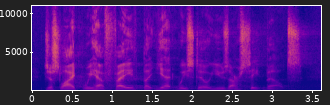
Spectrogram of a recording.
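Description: With a quiet background, a man uses a bright, sharp tone at a moderate pace with ordinary pitch variation. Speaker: church pastor. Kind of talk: prepared statement to congregation. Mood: earnest, firm. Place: church. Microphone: headset.

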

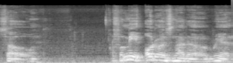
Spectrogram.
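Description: Audible room echo and noticeable background noise surround a man speaking at a medium pitch. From Sweden. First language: Swedish. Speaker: heavyweight boxer. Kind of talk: casual commentary. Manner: halting.

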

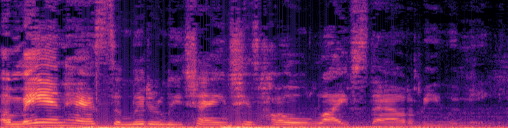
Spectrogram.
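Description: Clear background noise and audible room echo surround a woman with a fairly low pitch, who talks at a fairly quick pace with lively intonation.

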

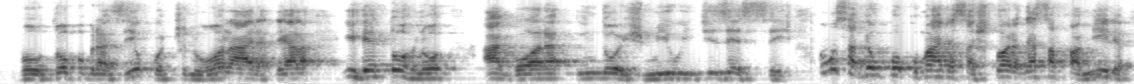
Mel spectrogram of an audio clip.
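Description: Hardly any pauses break the moderate pace and ordinary pitch variation, with audible room echo over a quiet background. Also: man, fairly high pitch for a man. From Brazil. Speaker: YouTube channel host interviewing immigrants. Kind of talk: interview. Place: home room. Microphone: webcam.

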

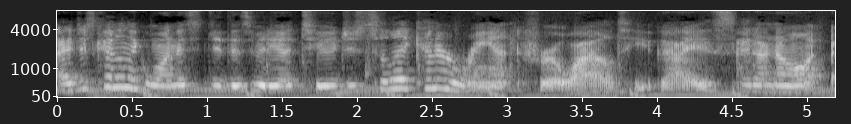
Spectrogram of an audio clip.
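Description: Over clear music in the background, a woman at a medium pitch talks at a fairly quick pace with big pitch swings.

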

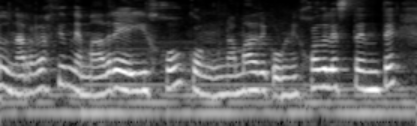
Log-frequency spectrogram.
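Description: A woman talking at a fairly quick pace, with clear music in the background. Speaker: tarot reader. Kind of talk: tarot reading commentary. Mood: calm, explanatory. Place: home room. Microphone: camera far.

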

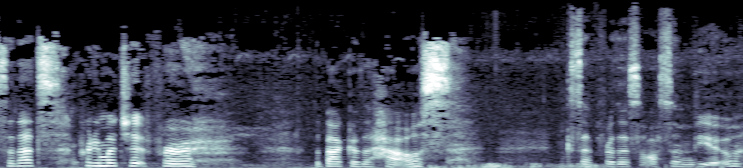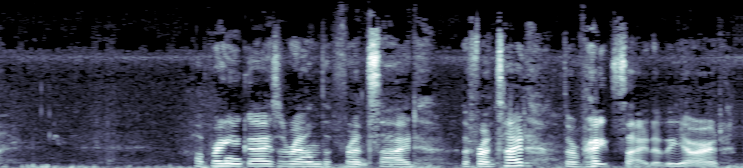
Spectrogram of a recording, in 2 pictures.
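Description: Against noticeable background noise, a woman talks at a moderate pace with fairly even intonation and long, frequent pauses, in a dry sound with no echo. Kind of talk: casual vlog chat. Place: garden. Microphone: phone near.

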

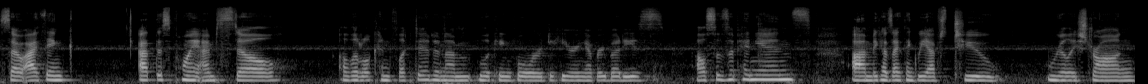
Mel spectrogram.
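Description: At a moderate pace, a woman talks with very even loudness and a monotone, flat intonation. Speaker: council member. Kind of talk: deliberation remarks at a public meeting. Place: meeting room. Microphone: podium.

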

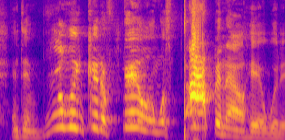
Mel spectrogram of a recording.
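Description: A man with an animated tone at a very fast pace, over a quiet background. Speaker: YouTuber, tech and fitness channel host; tech unboxing host. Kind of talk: casual unboxing vlog. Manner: rambling, halting with repetitions.

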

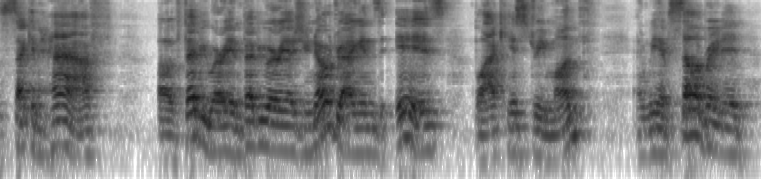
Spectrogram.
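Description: In audible room echo with a quiet background, a man speaks at a moderate pace. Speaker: children's show host. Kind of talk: kids' educational presenting. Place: home room.

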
